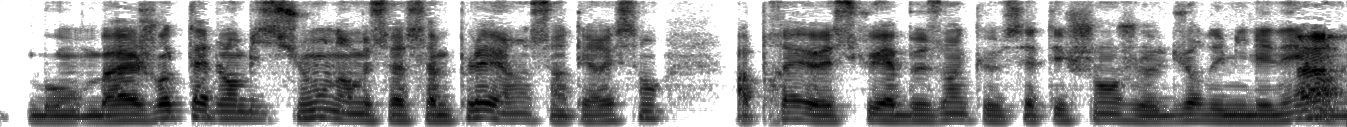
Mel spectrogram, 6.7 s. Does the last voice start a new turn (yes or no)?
yes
